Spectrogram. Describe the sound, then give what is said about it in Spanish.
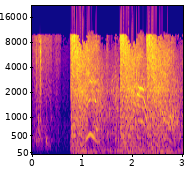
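Gunfire in a 2007 western film shootout as a gunman draws and fires on a group of men. A quiet opening gives way to a sudden loud burst of shots that continues steadily, with further surges partway through. “Rápidamente Charlie desenfunda sus armas y dispara a Bols y sus hombres.”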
